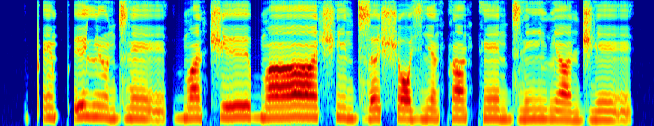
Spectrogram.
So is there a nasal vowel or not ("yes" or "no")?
yes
